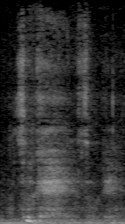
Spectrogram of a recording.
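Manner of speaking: hushed whisper to calm the dog; soothing whisper. Real, not acted. To the puppy after she knocks the fan over, a soft whisper. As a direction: breathe it softly, barely voiced.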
